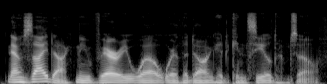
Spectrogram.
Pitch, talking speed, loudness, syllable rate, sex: 90 Hz, 200 wpm, -19 LUFS, 5.5 syllables/s, male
